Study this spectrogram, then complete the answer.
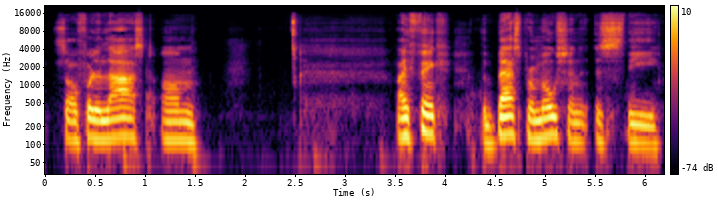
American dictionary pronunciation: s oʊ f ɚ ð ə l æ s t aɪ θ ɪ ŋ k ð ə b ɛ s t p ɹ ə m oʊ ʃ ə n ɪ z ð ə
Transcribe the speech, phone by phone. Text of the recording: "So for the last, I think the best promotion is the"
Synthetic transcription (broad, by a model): s oʊ f ɚ ð ə l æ s t aɪ θ ɪ ŋ k ð ə b ɛ s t p ɹ ə m oʊ ʃ ə n ɪ z ð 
